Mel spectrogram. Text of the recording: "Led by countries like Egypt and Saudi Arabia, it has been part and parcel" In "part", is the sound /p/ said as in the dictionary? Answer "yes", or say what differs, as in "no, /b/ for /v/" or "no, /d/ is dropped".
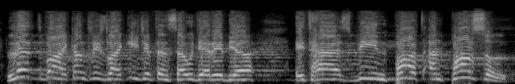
yes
